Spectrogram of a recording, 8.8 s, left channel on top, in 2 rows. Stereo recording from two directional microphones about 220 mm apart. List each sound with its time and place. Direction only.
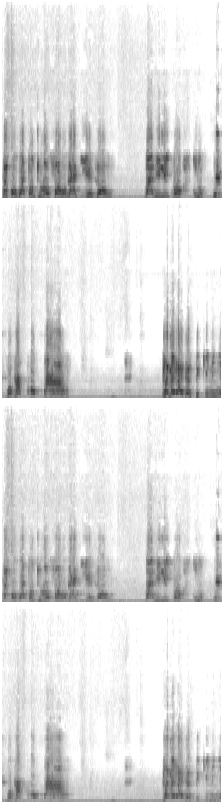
0.0 s a woman's voice: 30° left (ahead or behind)
7.6 s a man's voice: 30° left (ahead or behind)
